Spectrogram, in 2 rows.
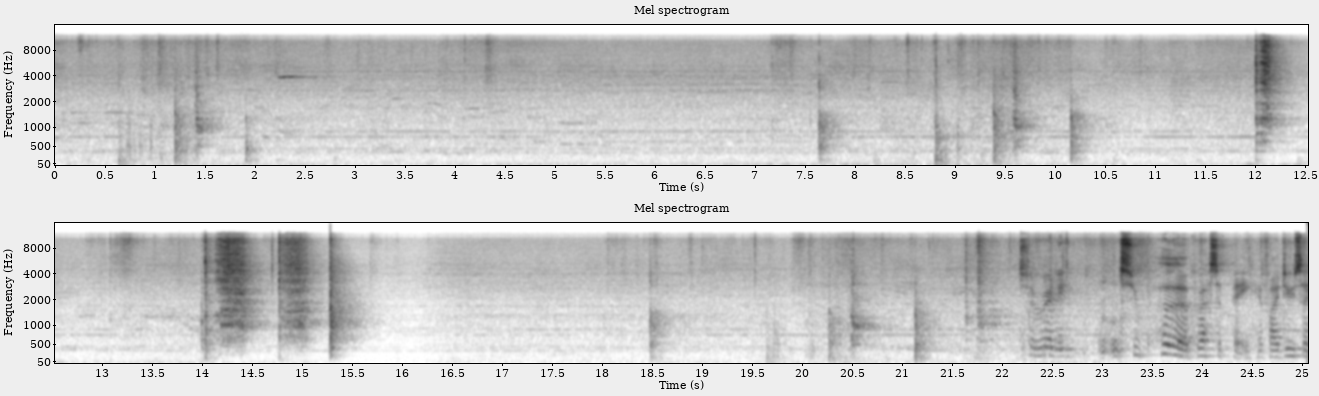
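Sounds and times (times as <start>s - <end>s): soap log scraping along box: 14.0s - 15.3s.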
